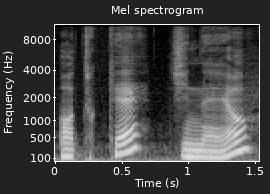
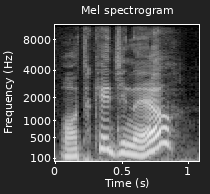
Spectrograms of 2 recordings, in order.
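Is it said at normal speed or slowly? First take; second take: slowly; normal speed. First: It is said slowly. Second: It is said at normal speed.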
